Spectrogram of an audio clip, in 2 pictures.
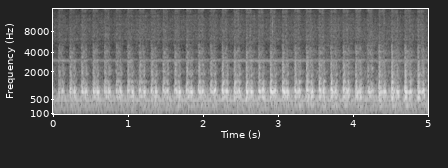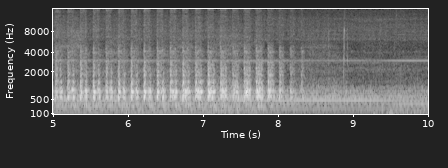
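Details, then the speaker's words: Metal lathe with three-jaw chuck, facing cut at about 5 thou depth: steady rhythmic knocking about three per second, stopping when the cut ends, because the cutter is hitting an interrupted cut not yet cutting all the way round, which can damage the cutter. "that knocking sound we heard before means we have an interrupted cut so we're not cutting all the way around the piece yet we have to be extra careful on interrupted Cuts uh because they can damage the cutter"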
